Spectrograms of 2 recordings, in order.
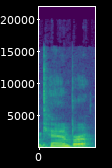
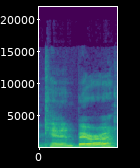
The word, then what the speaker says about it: Canberra: Cottage you're right in Canberra hmm that's another one there's another Australian pronunciation for you our capital siembra is Canberra yeah Canberra yeah Americans say cannon Berra and Barry and Berra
